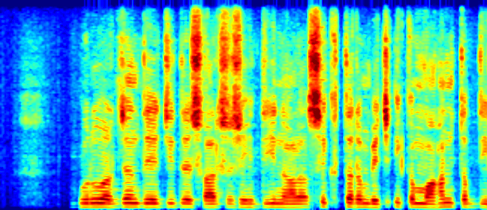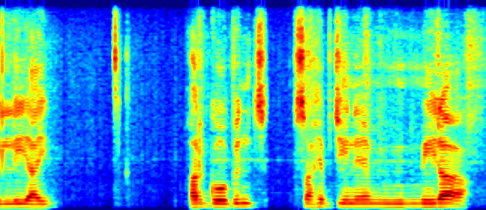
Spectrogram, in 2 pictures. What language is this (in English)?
Punjabi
